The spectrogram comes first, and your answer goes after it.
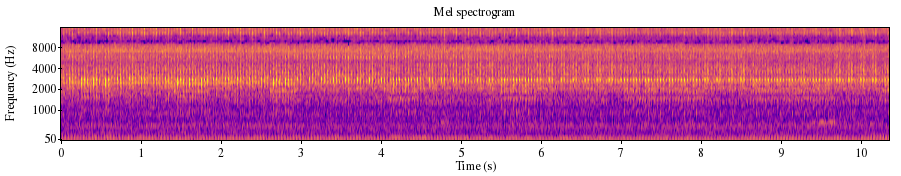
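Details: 2016 Ford Ranger XLT 2.2 Duratorq diesel, 4x2 manual, at idle: sharp metallic clatter about three times a second; fuel knock or clogged injector suspected, unresolved by dealer, source unconfirmed.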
